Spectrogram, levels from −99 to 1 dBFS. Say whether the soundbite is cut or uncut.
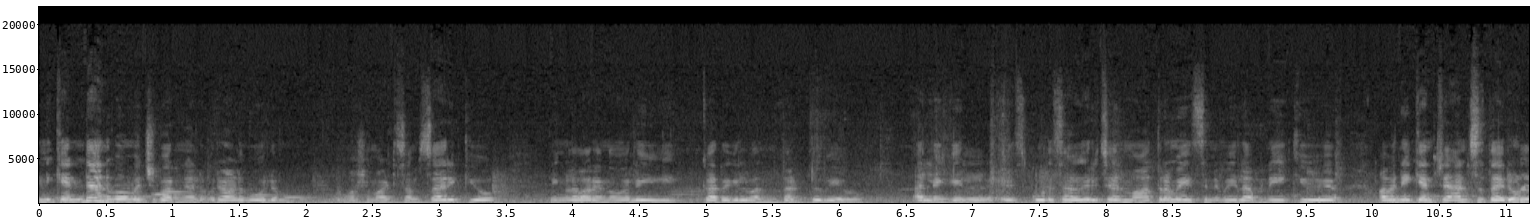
uncut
